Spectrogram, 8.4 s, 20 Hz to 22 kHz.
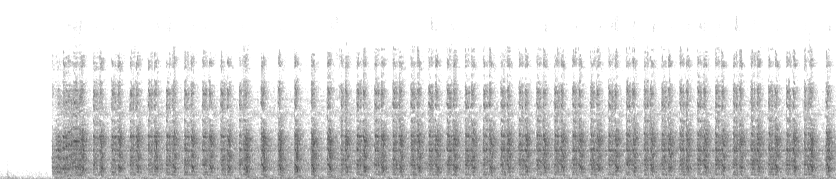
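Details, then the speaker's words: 2015 Tao Motors Snow Leopard 200cc snowmobile after sitting seven years, oil checked full: fires within half a second and settles into a steady, even single-cylinder putter at idle, no misses; healthy start. "there we go this is really cool all right okay so it starts now"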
